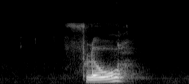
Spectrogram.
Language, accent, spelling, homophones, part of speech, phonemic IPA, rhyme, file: German, Austria, Floh, Flo / floh, noun, /floː/, -oː, De-at-Floh.ogg
- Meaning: flea (parasitic insect)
